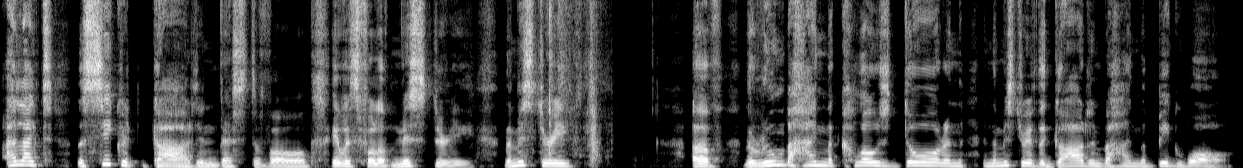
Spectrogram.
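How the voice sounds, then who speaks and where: A man's voice: on the high side, big pitch swings, measured pace, no room sound, studio quality, pitched above the performer's own voice. A man voicing a polite, earnest and precocious four-year-old girl who loves books.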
